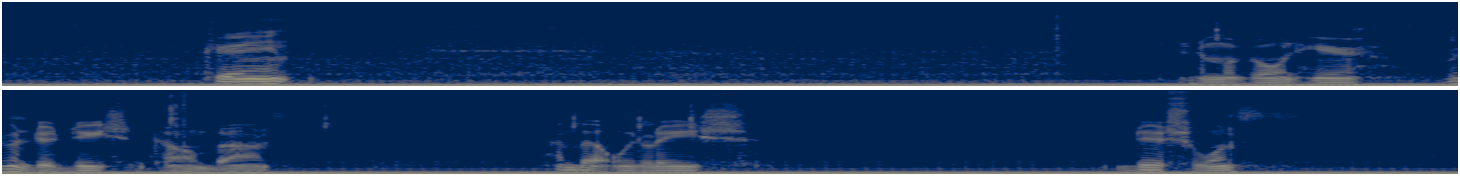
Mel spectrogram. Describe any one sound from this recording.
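A middle-aged man speaks calmly into a headset microphone, in short bursts.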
